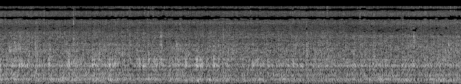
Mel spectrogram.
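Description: Electric food processor running steadily, its blade chopping a full bowl of chilli peppers, carrots and garlic into a coarse hot pepper mash.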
